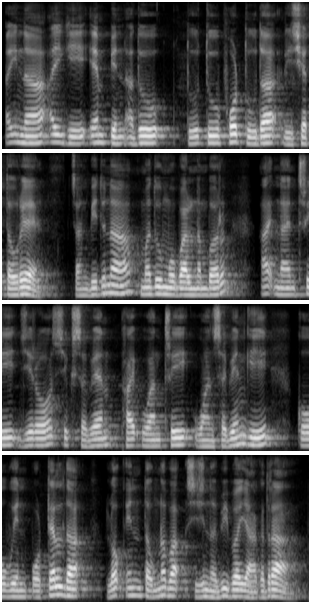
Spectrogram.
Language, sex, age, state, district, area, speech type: Manipuri, male, 45-60, Manipur, Bishnupur, rural, read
